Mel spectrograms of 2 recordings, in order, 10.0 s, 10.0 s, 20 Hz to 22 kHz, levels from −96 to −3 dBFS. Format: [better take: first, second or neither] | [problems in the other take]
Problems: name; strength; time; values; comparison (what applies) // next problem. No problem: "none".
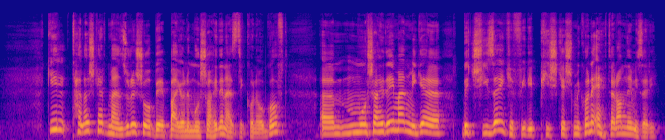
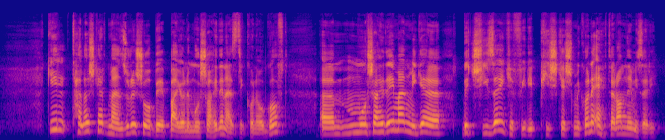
first | thin; somewhat; fading below 450 Hz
